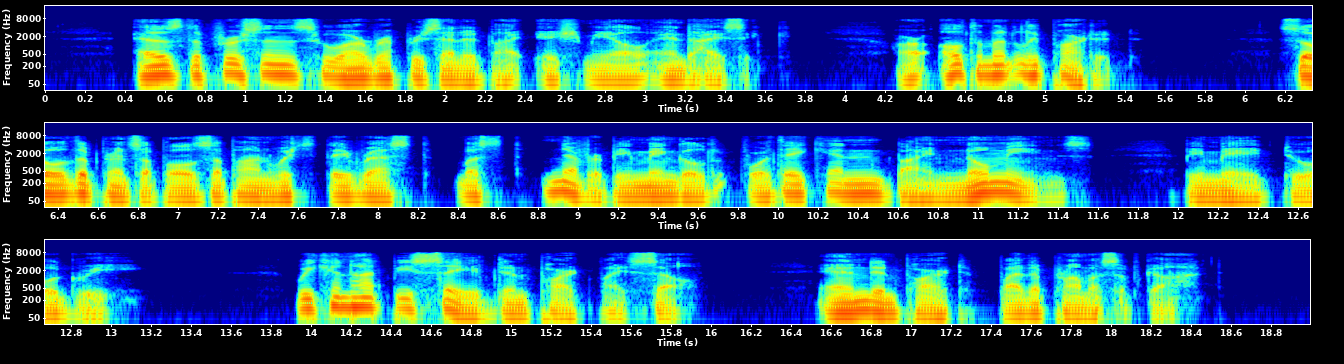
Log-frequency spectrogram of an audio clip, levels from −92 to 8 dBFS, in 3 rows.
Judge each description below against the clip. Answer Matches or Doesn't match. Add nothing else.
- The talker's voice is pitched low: Matches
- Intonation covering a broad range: Matches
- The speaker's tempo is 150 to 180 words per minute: Matches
